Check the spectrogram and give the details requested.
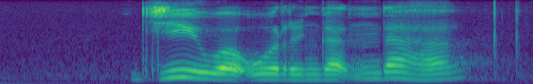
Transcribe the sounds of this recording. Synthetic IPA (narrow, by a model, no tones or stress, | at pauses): d͡ʒiwaʔuɾiŋɡand̪aɦa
